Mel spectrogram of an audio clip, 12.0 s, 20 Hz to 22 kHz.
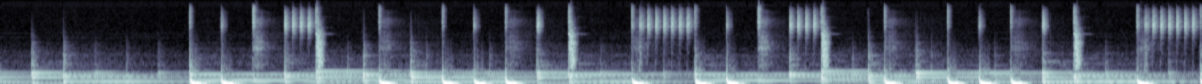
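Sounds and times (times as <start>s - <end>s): bass drum kicks: 1.9s - 2.5s, 3.8s - 5.3s
hi-hats: 2.5s - 3.3s, 6.3s - 7.0s, 7.6s - 8.3s, 11.4s - 12.0s.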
